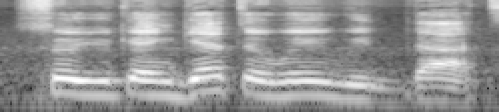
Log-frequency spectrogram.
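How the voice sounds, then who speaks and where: A man from Kenya hosting a livestream, reading and answering viewers' comments in a casual, unhurried way and often repeating himself. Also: a little high, a little mellow, slight background noise, low-quality recording. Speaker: livestream host reading chat. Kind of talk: casual live chat.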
